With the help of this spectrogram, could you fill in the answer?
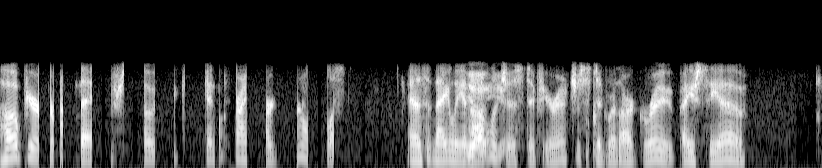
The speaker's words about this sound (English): Yeah, you're you're breaking up a little bit,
